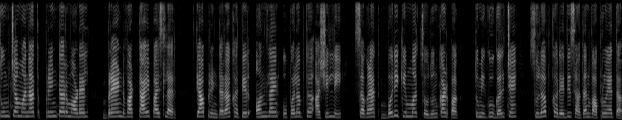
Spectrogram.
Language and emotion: Goan Konkani, neutral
